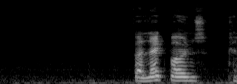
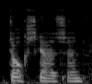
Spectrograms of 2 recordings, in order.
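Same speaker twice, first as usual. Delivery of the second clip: ordinary delivery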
